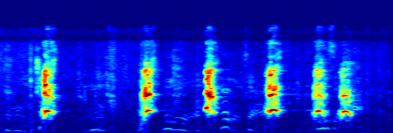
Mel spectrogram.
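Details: Shetland Sheepdog barking indoors: six sharp, bright barks spaced irregularly, roughly one every half to one second, with a quiet human voice murmuring between them.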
